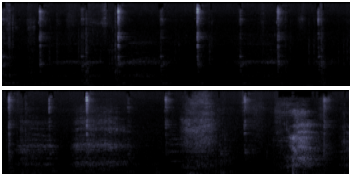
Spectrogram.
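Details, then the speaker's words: Jaguar MKII under reassembly, ignition on: left turn signal flasher gives light, regular ticks about two per second in a quiet workshop; lamps flashing, left indicator working normally. "I can see over there on the garage door, that is flashing, and I can see on my bench there, that is flashing. So we're good on the left turn signal."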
